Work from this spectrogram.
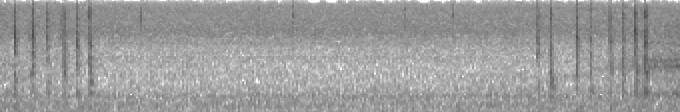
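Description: Computer keyboard keys clicking in quick clusters at the start and end, with a held modifier-and-click combination while keyframing a pop text animation, close and fairly quiet over a steady background hiss.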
